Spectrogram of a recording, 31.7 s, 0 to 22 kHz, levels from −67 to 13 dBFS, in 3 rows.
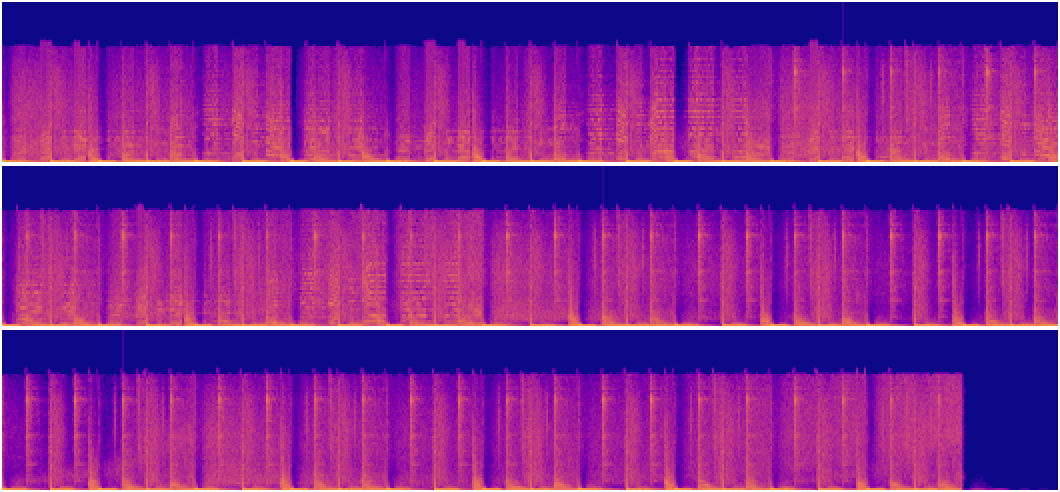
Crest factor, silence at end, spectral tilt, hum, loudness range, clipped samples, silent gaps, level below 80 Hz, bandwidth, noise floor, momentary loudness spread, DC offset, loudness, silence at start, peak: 10 dB; 0.95 s; -4 dB/octave; none; 1 LU; under 0.1%; none; -14 dBFS; 17 kHz; -59 dBFS; 2 LU; 1%; -12 LUFS; 0 s; 0 dBFS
